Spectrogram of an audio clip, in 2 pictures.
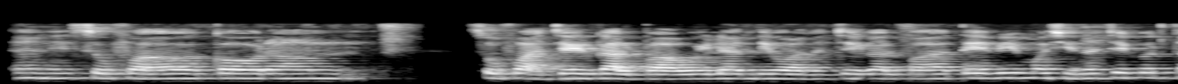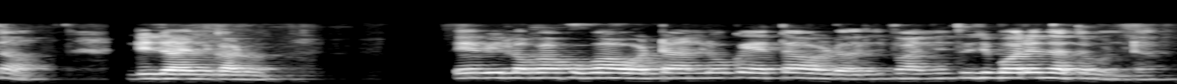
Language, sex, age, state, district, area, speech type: Goan Konkani, female, 45-60, Goa, Murmgao, rural, spontaneous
